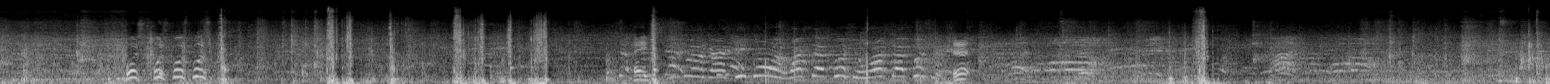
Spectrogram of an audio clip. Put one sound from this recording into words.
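Men shout with animation nearby in a large echoing hall.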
